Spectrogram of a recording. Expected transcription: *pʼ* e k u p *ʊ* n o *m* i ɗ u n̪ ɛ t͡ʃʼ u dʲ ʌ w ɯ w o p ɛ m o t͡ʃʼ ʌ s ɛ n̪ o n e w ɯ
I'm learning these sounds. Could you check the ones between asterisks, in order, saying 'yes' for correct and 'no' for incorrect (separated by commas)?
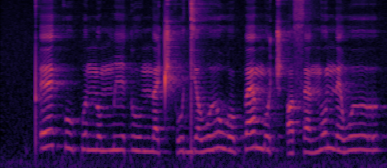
yes, no, yes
